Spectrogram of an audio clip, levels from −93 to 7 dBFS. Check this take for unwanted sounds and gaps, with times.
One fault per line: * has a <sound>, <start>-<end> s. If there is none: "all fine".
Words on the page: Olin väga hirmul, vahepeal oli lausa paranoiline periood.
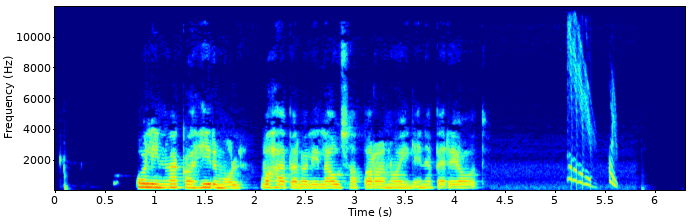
* has a chirp, 5.1-5.6 s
